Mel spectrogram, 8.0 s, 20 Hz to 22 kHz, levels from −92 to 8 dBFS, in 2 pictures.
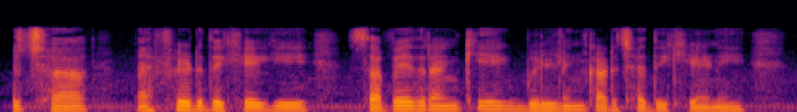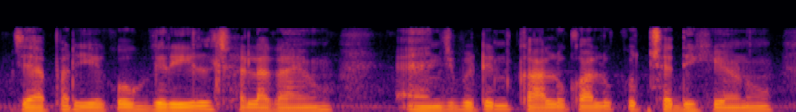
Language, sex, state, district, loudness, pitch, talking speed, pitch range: Hindi, male, Uttarakhand, Tehri Garhwal, -22 LUFS, 120 Hz, 180 wpm, 115-125 Hz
